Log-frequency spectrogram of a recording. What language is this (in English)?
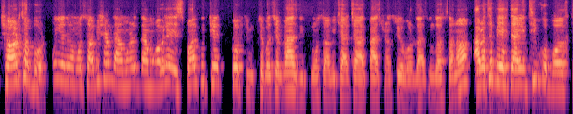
Persian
